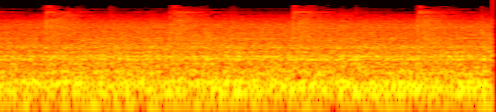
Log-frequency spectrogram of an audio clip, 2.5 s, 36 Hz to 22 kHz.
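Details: Bryant 926 series two-stage gas furnace with variable speed blower on high fire, manifold pressure 3.4, hot house, 45°F temperature rise within 40–70 spec: steady even roar of burner and blower, no surging, rumble or rattle; firing cleanly.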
